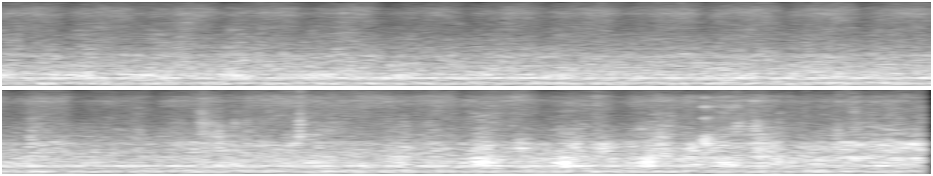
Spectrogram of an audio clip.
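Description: Wooden spatula stirring semolina in a nonstick pan as it is poured into simmering water, a faint steady scraping with a few louder scrapes and clicks in the second half. A steady low hum runs underneath.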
